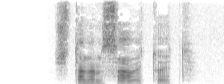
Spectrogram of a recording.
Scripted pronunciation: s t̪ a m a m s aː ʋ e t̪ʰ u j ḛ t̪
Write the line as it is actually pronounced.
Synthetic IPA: ʃ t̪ a n a m s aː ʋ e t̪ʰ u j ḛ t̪

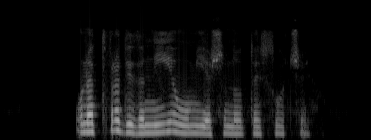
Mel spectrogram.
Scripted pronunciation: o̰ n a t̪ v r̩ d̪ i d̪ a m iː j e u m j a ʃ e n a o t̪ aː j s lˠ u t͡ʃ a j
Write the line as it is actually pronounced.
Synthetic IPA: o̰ n a t̪ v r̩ d̪ i d̪ a n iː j e u m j e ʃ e n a u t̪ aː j s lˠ u t͡ʃ a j

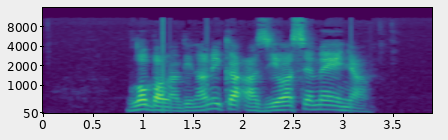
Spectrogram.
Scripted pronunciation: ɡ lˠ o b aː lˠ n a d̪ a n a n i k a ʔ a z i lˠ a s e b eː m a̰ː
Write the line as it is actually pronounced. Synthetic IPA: ɡ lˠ o b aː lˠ n a d̪ i n a m i k a ʔ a z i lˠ a s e m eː ɲ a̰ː

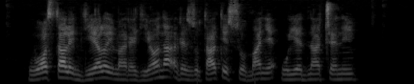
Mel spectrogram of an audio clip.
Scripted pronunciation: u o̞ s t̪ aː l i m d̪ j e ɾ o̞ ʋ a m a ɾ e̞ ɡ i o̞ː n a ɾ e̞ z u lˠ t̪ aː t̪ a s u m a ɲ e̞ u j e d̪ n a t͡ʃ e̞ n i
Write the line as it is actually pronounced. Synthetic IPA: u o̞ s t̪ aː l i m d̪ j e l o̞ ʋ i m a ɾ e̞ ɡ i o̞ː n a ɾ e̞ z u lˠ t̪ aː t̪ i s u m a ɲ e̞ u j e d̪ n a t͡ʃ e̞ n i

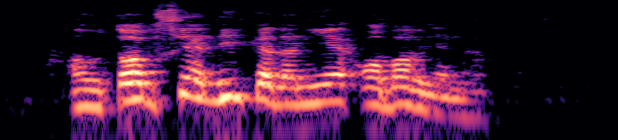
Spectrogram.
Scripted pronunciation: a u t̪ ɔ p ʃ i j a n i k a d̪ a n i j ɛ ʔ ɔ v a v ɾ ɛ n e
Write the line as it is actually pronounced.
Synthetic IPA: a u t̪ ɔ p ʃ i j a n i k a d̪ a n i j ɛ ʔ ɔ b a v ʎ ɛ n a

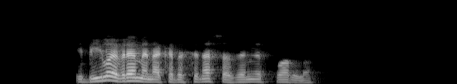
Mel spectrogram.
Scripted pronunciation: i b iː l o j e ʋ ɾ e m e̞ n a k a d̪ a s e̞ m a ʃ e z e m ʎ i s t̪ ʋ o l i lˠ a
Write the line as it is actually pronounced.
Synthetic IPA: i b iː l o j e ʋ ɾ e m e̞ n a k a d̪ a s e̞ n a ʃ a z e m ʎ a s t̪ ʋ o ɾ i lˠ a

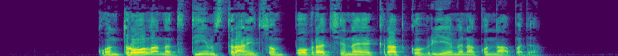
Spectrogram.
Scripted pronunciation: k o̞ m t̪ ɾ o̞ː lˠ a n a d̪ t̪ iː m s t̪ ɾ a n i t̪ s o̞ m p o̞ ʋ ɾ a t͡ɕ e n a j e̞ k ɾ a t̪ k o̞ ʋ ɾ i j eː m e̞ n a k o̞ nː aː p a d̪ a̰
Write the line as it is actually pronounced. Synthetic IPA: k o̞ n t̪ ɾ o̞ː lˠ a n a d̪ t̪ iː m s t̪ ɾ a n i t̪ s o̞ m p o̞ ʋ ɾ a t͡ɕ e n a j e̞ k ɾ a t̪ k o̞ ʋ ɾ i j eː m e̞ n a k o̞ nː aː p a d̪ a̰

